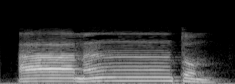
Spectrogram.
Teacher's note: ikhfa nun menghadapi ta dan juga mim menghadapi ba. Ya, sehingga itu adalah nun dan mim yang mukhfa diikhfakan kepada huruf yang setelahnya.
